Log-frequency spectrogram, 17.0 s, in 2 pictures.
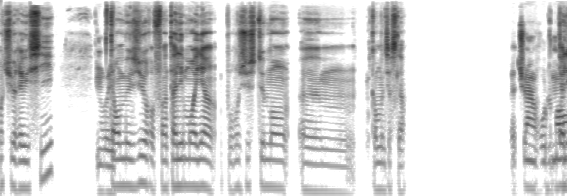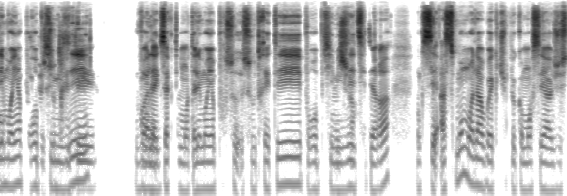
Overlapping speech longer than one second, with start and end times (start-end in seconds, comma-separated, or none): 8.3-9.8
